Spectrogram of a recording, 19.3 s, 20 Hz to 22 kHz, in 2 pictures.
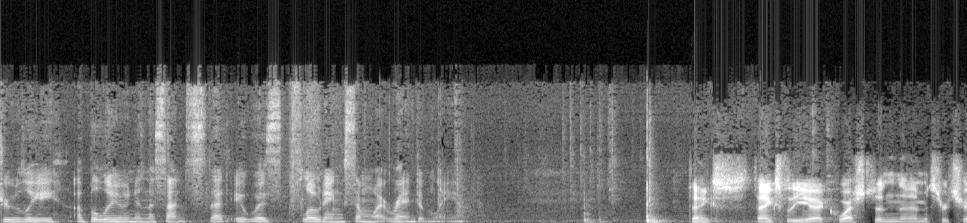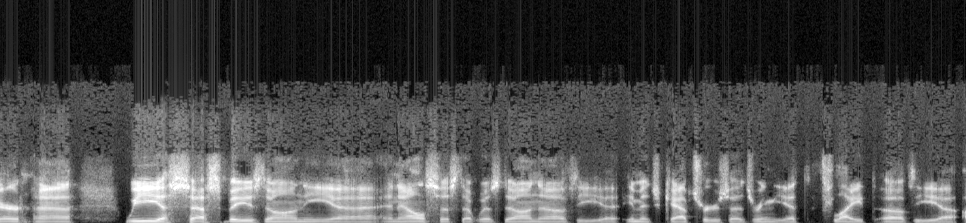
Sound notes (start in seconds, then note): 5.8 speaking French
